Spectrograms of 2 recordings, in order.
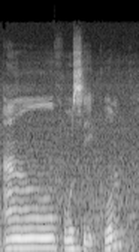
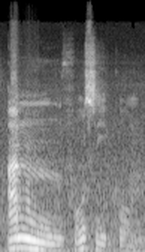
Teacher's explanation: Apabila ada nun mati bertemu dengan huruf fa, itu kan ikhfa. Anfu, ditahan, kemudian didengungkan, ya, dibuat semacam suara sengau gitu ya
